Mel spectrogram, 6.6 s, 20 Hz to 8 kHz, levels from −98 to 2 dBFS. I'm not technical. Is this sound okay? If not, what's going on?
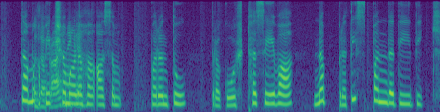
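No. At about 0.52 s there is a skip ahead: roughly a second of speech never arrived or was thrown away, and playback jumps straight to later audio with no gap or filler, so the two sides of the jump are joined almost directly.

From 0.60 s to 4.23 s there is a jitter buffer speed-up. After the jump, too much audio was waiting, so the receiver repeatedly trimmed tiny slices, about half a second in total. The speech runs roughly 13% faster at the same pitch and sounds hurried.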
